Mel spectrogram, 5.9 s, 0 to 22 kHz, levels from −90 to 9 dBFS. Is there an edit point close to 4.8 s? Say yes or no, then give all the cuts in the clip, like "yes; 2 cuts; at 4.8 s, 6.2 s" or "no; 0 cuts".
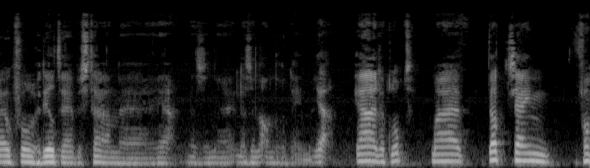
yes; 1 cut; at 4.8 s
